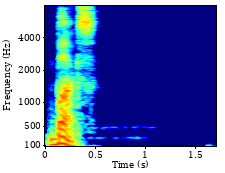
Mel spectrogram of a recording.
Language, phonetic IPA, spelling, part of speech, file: Russian, [baks], бакс, noun, Ru-бакс.ogg
- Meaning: buck, dollar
